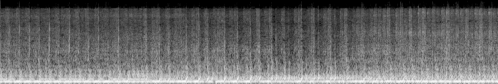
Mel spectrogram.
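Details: Karisma built to 160 cc with a racing camshaft, PWK 33 carburetor, 29/24 valves and open pipe: the single thumps at a fast idle with a slightly uneven, choppy beat. The lumpy idle comes from the camshaft.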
